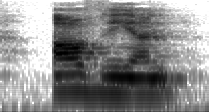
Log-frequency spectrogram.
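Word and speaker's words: Athbhliain: And the way this works is you have A, the TH is silent, so it's just A. And then you've got the word for year, which is blian, blian.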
